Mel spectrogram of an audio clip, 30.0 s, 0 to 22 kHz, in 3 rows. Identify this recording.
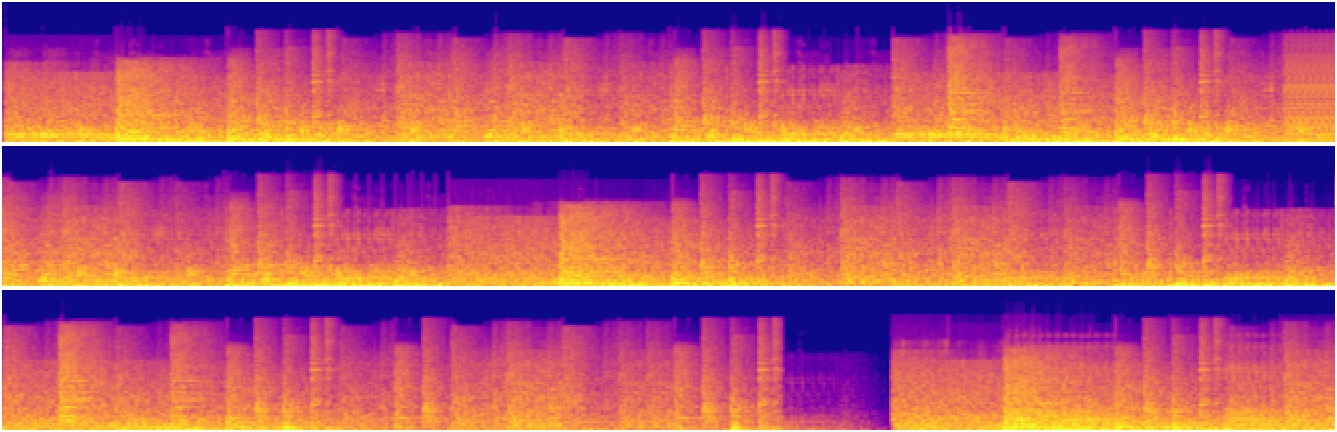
Music > Multiple instruments
Demo Track #3421 (Industraumatic)
Noise, Sci-fi, Industrial, Soundtrack, Horror, Underground, Games, Cyberpunk, Ambient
